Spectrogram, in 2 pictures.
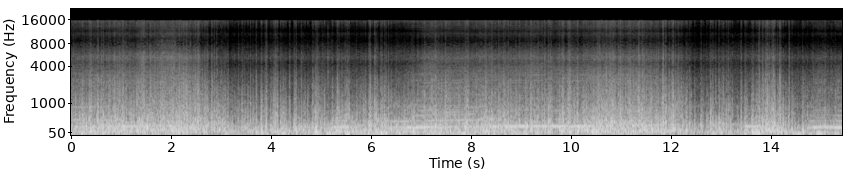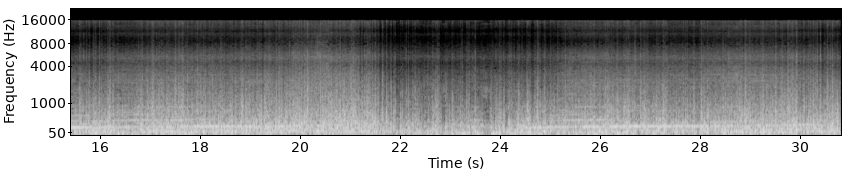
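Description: A front-wheel-drive dirt track race car's engine, heard from inside the cockpit, running hard down the straights. It backs off three times, about nine to ten seconds apart, as the car lifts for the turns, then pulls back up. Wind and road noise rush through the cabin.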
